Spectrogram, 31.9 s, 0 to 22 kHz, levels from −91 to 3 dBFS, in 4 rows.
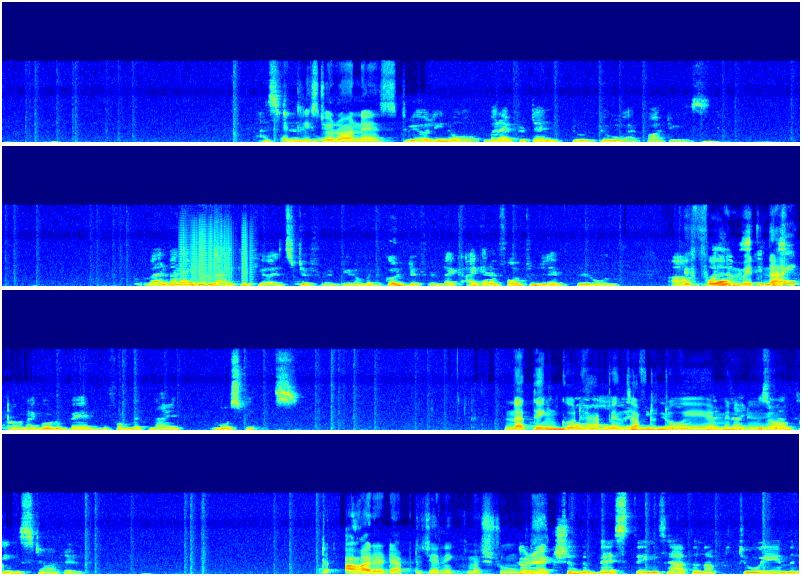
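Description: From 9.74 to 10.54 s there's buffer tearing: the writer and the hardware reader have slipped, so each period carries a small sliver of audio from about 10 ms earlier, hard-spliced in. You hear it as a robotic buzz at 375 Hz riding the speech, which fits a 128-sample buffer.

Then the speech keeps dipping at 15.32, 15.81, 21.22, 22.48, 22.96, 23.23 and 23.89 s. Level drops by up to about 25 dB in short chunks, most likely speech suppressed in double talk, where the echo canceller ducked the talker along with the far-end echo.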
